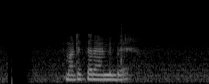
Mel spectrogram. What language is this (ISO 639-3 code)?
sin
